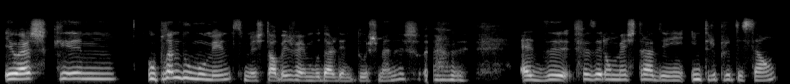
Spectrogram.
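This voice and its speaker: Woman, 20s, podcast guest. Soft-edged mellow tone, close dry sound, hesitant conversational delivery. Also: medium pitch, moderate pace, no echo. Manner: hesitant, searching for words with repetitions. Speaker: podcast guest, former trainee. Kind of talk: conversational interview answers.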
